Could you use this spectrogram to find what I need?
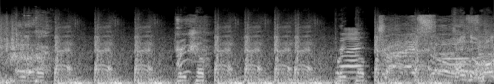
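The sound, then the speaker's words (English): Loud gunshot effects crack out in a rapid series of sharp, booming bursts, layered over a dense, noisy wash of sound with what may be shouting. “you forgot the gunshot, dickhead.”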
